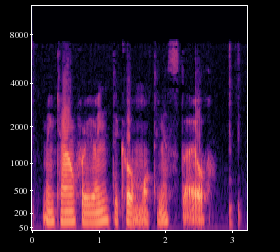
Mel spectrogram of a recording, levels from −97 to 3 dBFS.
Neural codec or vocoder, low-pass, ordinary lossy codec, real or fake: none; 7.2 kHz; MP3, 64 kbps; real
